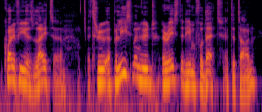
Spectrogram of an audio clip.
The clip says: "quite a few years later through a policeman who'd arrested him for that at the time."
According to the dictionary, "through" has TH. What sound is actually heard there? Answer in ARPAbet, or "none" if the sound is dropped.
TH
